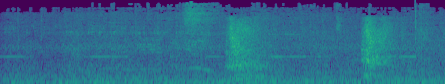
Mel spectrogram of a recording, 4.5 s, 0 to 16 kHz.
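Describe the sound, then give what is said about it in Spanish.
Heavy machinery rumbles continuously, with a steady reversing beep tone and two sharp hissing bursts like air brakes, at the works burying the 5 road in a tunnel in Madrid, by the Batán, Campamento and Casa de Campo area, with trucks maneuvering. “Con el ruido que les llega de las obras del soterramiento de la 5, se despiertan incluso antes de tiempo.”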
